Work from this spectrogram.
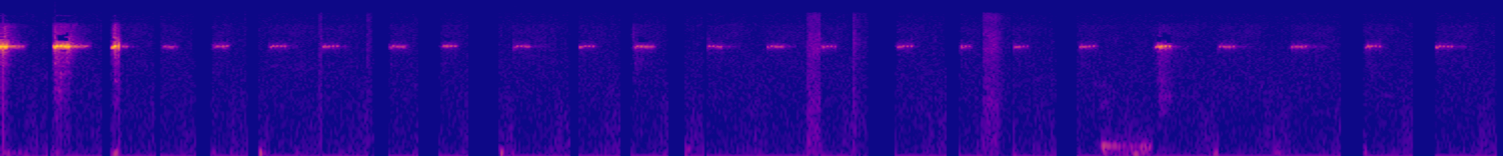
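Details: A Columbian trig, a cricket, sings a very high, pure, musical chirp, repeated steadily about twice each second; the musical tone comes from how its file and scraper are configured.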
